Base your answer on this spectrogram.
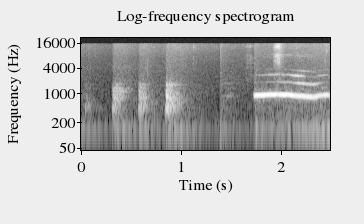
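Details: A newborn baby monkey cries, apparently wanting to be carried, giving a long, steady, whistle-like cry after a few short murmured sounds.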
